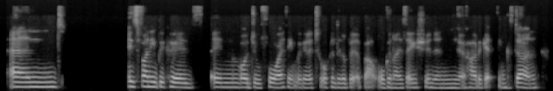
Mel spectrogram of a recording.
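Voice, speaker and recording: Monotone and flat in intonation, a woman talks at a moderate pace in a fairly low pitch. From Switzerland. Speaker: life coach and healer. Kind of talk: online course talk. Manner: casual, chatty.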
